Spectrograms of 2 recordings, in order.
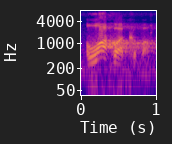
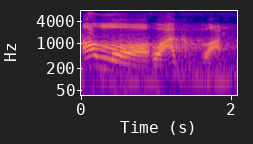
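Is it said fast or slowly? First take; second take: fast; slowly. First: It is said quickly and briskly. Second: It is said slowly and drawn out.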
